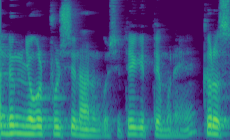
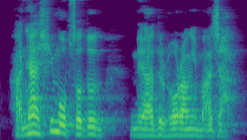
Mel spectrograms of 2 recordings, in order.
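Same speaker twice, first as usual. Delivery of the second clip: gentle father; 6 semitones lower, 4 dB quieter than usual. Acted. Father tiger reassuring the cub.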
